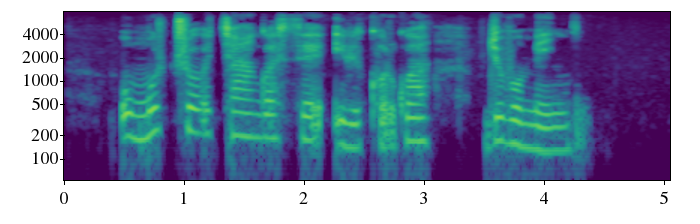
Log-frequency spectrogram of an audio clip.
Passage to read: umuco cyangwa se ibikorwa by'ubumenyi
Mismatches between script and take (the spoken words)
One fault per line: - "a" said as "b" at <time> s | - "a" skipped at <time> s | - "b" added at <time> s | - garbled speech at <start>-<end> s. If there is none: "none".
none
